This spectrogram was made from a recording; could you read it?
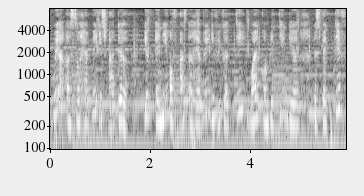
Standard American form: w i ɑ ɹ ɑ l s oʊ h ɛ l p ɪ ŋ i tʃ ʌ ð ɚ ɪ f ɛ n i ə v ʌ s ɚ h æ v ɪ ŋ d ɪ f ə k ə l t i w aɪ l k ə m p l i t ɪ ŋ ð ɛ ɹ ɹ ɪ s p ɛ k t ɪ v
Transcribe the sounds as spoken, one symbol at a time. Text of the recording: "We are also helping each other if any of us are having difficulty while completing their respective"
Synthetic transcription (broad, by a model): w i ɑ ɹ ɑ l s oʊ h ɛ p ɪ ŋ i tʃ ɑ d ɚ ɪ f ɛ n i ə f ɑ s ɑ h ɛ v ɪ ŋ d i f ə k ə l t i w aɪ l k ə m p l i t ɪ ŋ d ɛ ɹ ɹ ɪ s p ɛ k t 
